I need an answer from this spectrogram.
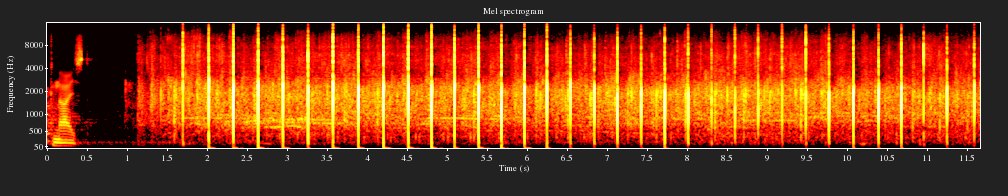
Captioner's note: applause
